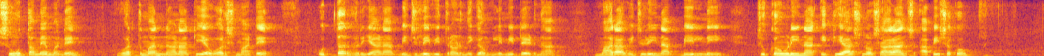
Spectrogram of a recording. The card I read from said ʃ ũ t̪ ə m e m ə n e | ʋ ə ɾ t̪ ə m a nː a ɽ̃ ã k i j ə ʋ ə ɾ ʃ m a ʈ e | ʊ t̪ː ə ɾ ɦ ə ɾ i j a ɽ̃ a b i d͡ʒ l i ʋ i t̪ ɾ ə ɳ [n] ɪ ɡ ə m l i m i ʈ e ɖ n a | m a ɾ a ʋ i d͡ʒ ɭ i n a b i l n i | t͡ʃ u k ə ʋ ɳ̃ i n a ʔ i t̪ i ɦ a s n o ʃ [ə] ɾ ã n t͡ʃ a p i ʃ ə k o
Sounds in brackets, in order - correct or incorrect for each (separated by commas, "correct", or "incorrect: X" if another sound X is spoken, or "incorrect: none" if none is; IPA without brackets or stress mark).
correct, incorrect: a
